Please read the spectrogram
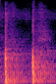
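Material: Wood.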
